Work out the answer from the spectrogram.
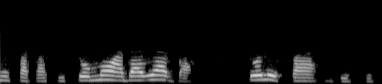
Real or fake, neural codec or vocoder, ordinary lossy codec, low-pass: real; none; none; 3.6 kHz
